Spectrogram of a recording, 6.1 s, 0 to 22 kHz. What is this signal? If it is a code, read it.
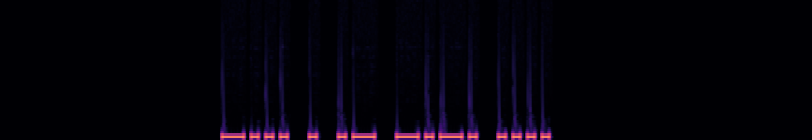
Morse code, heard as a keyed tone, about 22 wpm, 700 Hz. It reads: BEACH
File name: 5 Letter Words - First 3 Letters Given - 22wpm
